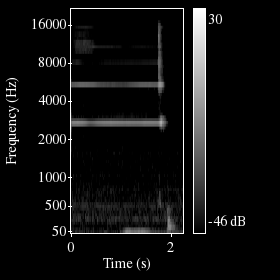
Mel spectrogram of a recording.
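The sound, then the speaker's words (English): A power inverter, just switched on with its toggle switch, emits a steady, shrill electronic alarm tone that holds for under two seconds, then cuts off abruptly with a click followed by a soft low thump. No one speaks. “That beeping doesn't sound too good.”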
